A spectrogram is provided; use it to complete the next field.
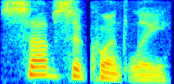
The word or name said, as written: subsequently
